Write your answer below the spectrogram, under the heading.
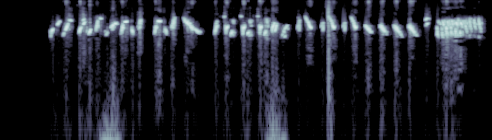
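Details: Atlantic canary song: a fast, continuous run of varied sharp chirps and twitters, ending in a dense, buzzy rolled trill, with no other sounds.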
